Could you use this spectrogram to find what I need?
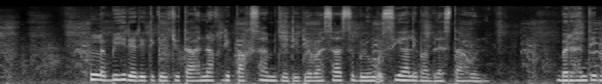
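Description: A young girl sings loudly nearby.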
